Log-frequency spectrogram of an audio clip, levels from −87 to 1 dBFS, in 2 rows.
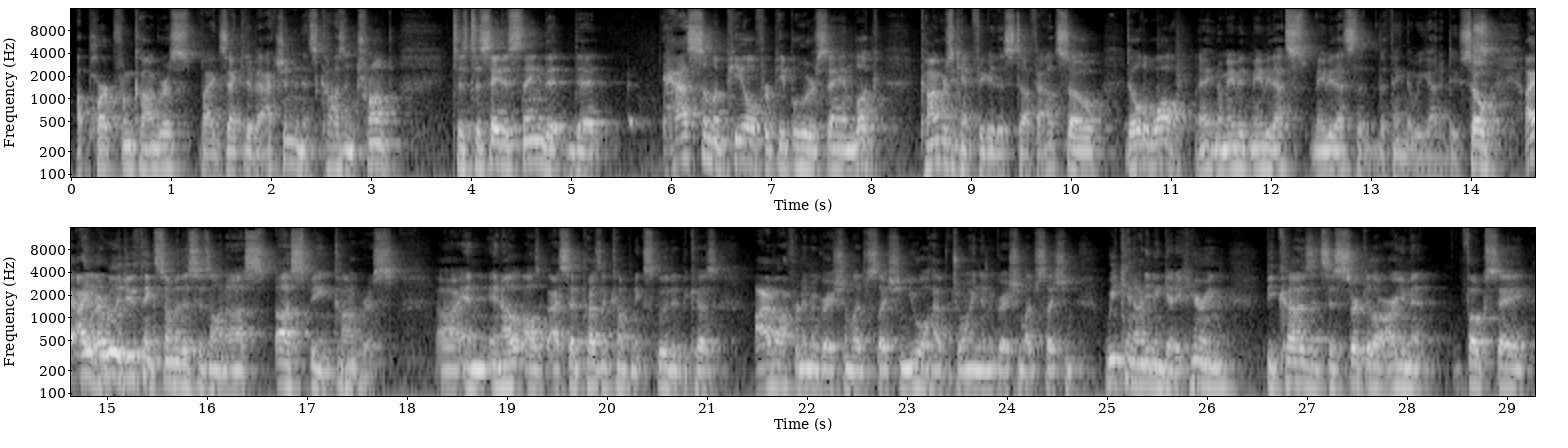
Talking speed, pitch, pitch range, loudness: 210 wpm, 110 Hz, 100-120 Hz, -25 LUFS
